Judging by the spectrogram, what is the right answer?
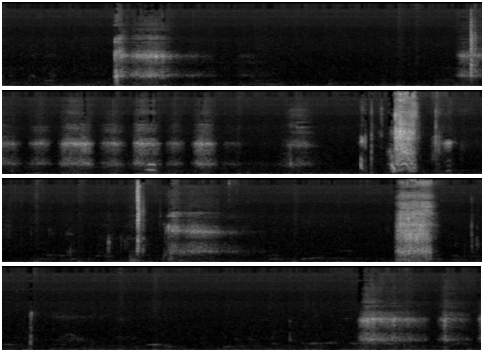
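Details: Stuck, incomplete sneezes: repeated gasping build-ups that stall, with two sharp sneezes between them.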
